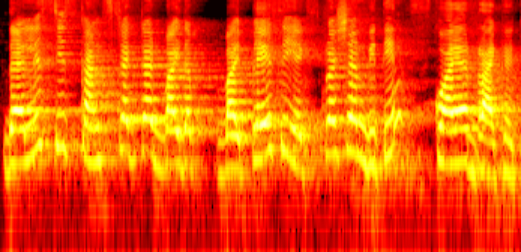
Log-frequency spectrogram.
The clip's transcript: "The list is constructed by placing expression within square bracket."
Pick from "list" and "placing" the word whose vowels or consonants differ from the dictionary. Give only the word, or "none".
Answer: none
